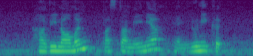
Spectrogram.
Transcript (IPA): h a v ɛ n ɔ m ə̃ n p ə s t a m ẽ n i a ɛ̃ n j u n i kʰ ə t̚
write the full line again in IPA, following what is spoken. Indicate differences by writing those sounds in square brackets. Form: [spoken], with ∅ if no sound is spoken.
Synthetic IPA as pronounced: h a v [i] n ɔ m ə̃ n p [a] s t a m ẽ n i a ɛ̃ n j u n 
